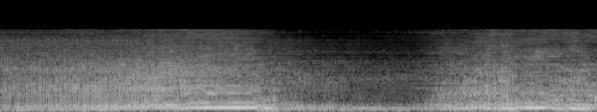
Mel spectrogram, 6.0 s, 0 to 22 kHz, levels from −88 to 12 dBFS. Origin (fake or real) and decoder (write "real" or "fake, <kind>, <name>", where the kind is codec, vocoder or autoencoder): fake, vocoder, HiFi-GAN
